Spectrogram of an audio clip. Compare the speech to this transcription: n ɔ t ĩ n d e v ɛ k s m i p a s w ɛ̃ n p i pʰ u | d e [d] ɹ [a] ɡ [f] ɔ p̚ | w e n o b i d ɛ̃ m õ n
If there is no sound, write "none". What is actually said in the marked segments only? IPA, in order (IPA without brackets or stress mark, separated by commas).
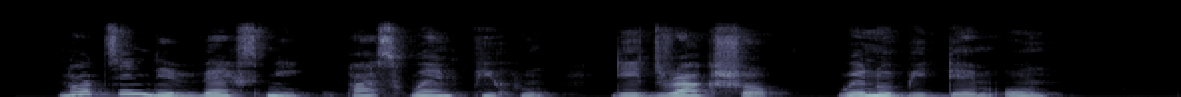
d, a, ʃ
